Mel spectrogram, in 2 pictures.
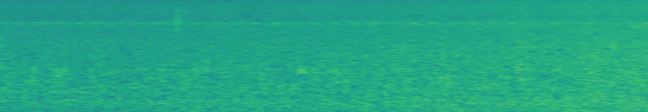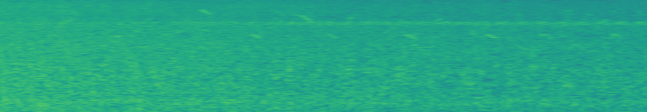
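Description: A waterfall roars with a dense, steady rush of water that fills the whole soundscape, constant, with a thin high tone faintly running through it.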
